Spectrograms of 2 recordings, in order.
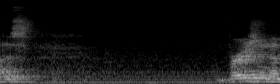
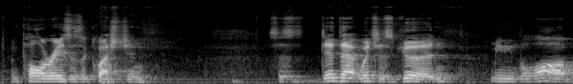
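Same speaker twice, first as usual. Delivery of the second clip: fuller-voiced, louder sermon delivery; preaching; 2 semitones higher, 7 dB louder than usual. Preacher to congregation on the law, full sermon voice. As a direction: proclaim it from the pulpit.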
